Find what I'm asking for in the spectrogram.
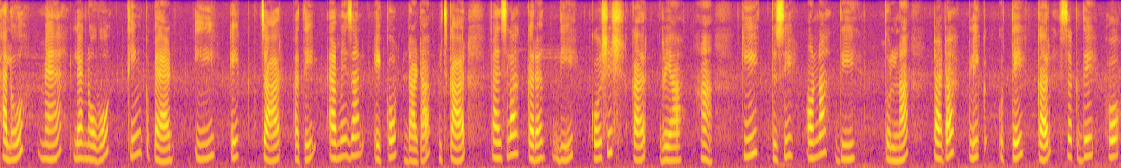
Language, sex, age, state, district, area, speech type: Punjabi, female, 18-30, Punjab, Fazilka, rural, read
